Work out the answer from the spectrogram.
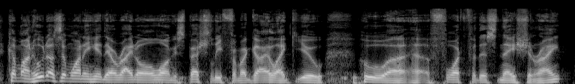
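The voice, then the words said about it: Brooklyn-like New York accent. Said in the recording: “the Irish in the city... It's called a South Market accent. You talk like you're from Brooklyn... a New York accent”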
